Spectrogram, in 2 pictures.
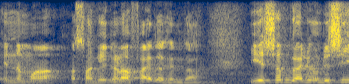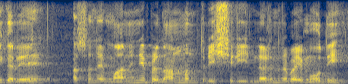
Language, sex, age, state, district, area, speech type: Sindhi, male, 60+, Gujarat, Kutch, urban, spontaneous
